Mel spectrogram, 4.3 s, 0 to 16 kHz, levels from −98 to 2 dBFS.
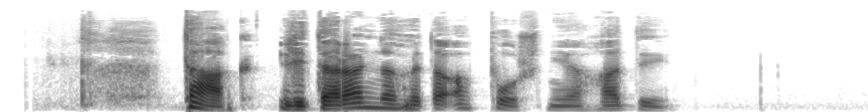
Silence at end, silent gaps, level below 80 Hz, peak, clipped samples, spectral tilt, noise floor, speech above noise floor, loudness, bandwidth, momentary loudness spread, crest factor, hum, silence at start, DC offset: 1.05 s; none; -66 dBFS; 0 dBFS; under 0.1%; -6 dB/octave; -85 dBFS; 64 dB; -20 LUFS; 11.5 kHz; 22 LU; 22 dB; none; 0.4 s; under 0.1%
